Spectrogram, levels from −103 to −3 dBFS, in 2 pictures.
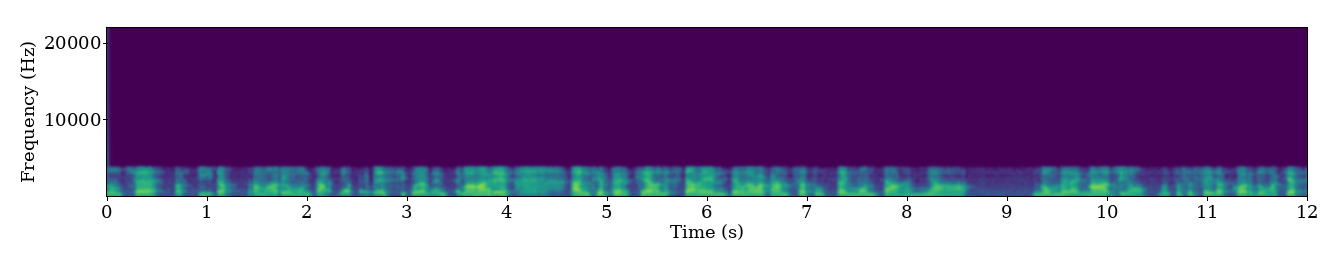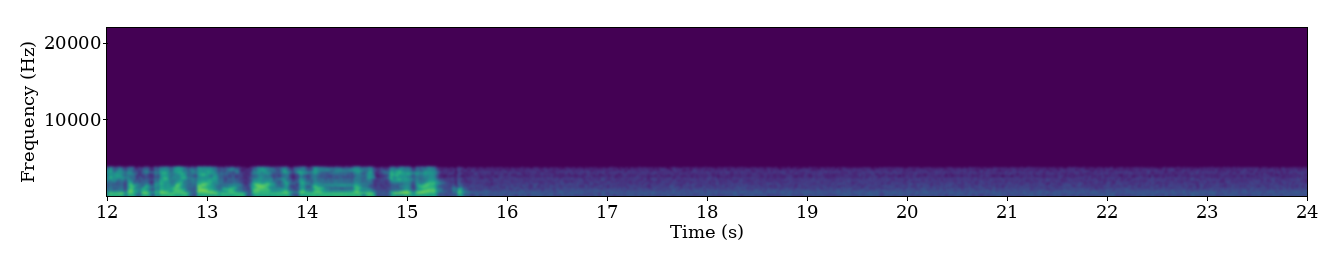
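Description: Throughout the clip the speech carries GSM full-rate codec damage. A pulse-excited vocal-tract model rebuilds the speech, consistent with a 13 kbps full-rate coder. The result is a plainly audible buzzy, gravelly roughness, with the band confined to roughly 250 Hz to 3.7 kHz and nothing above 3.8 kHz.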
